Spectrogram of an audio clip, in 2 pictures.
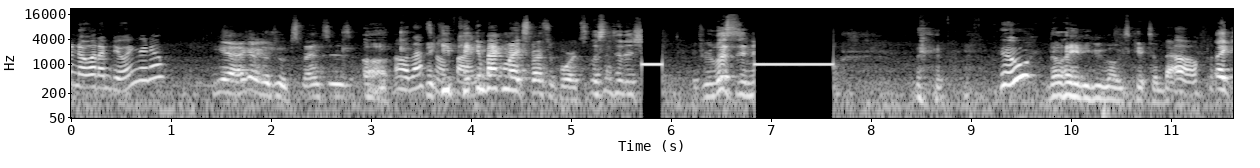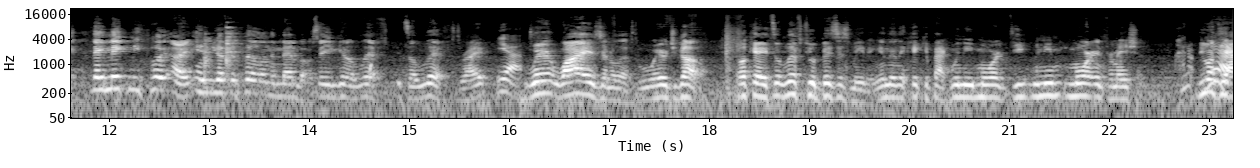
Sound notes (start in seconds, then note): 5.6 beeping; 8.4 beeping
